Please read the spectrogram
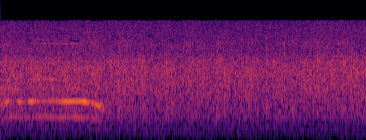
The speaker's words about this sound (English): Most of the audience here in the Opera House standing as they applaud this production.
